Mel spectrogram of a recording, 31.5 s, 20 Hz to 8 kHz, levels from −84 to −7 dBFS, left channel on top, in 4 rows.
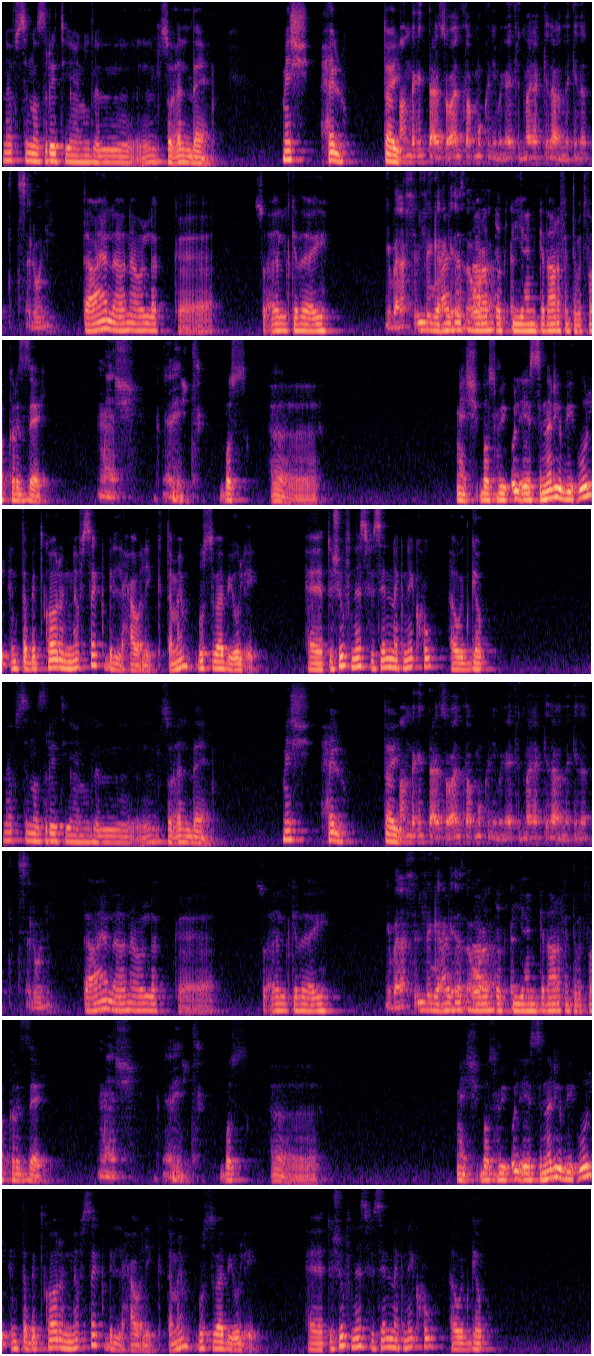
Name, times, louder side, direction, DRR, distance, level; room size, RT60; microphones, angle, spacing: voice 1, 0.0-2.8 3.7-4.6 5.1-5.3 9.0-10.0 10.2-10.7 11.2-12.2 13.4-16.3 18.0-18.2 18.6-19.0 19.3-20.0 21.8-27.0 27.6-30.0, left 3 dB, 80° left, 0.6 m, -26 dB
voice 2, 5.3-7.8 8.1-8.5 13.0-14.5 14.8-14.9 17.0-17.5 17.9-18.4 22.3-22.4, left 2 dB, 35° left, 1.5 m, -34 dB
9.6 x 5.8 x 7.5 m
head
